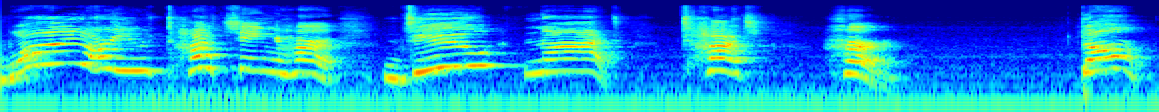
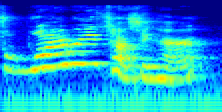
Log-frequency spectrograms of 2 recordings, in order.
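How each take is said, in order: First: Each word of "Why are you touching her?" spaced out, high and hard; slowed, pitched-up angry demand; furious slow warning. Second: Angry accusation. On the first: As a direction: lay down the law, word by word. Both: Retold or imitated. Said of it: "And I'm like".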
